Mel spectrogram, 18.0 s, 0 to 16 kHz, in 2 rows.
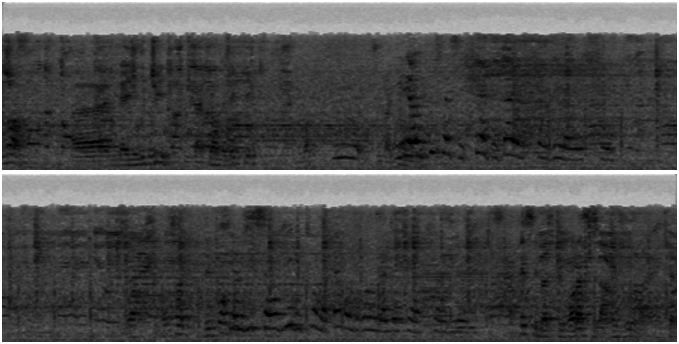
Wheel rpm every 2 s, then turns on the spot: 0, 0, 0, 0, 0, 0, 0, 0, 0.
none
